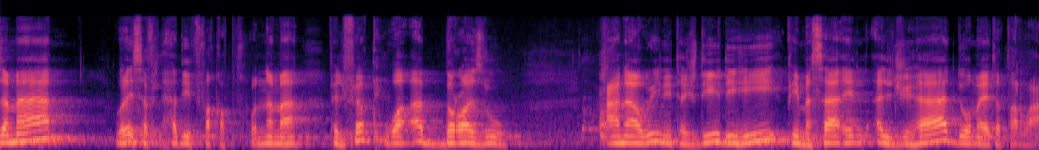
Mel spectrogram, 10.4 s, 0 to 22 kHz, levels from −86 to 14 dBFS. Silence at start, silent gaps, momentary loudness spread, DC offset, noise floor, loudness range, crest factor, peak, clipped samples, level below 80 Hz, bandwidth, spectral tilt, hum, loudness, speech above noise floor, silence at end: 0 s; none; 11 LU; under 0.1%; -45 dBFS; 3 LU; 18 dB; 0 dBFS; under 0.1%; -60 dBFS; 14.5 kHz; -5.5 dB/octave; none; -18 LUFS; 27 dB; 0 s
